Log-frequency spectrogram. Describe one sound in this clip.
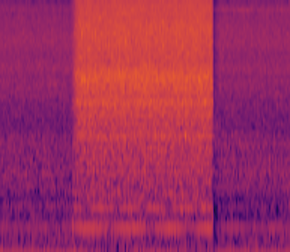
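A propeller plane roars loudly as it flies by.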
